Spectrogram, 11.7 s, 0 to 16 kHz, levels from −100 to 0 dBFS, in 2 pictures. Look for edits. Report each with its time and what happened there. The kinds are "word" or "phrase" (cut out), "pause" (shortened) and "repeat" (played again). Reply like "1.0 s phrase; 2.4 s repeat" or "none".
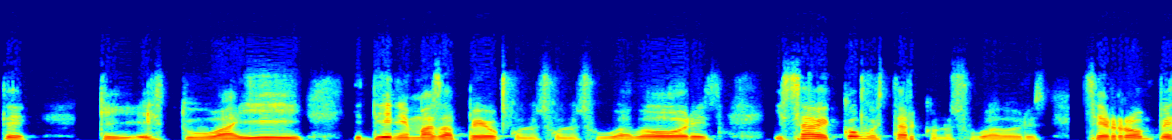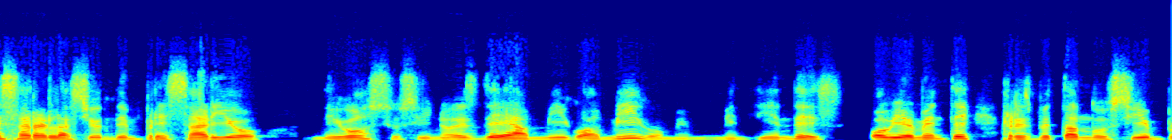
2.8 s repeat; 5.3 s pause

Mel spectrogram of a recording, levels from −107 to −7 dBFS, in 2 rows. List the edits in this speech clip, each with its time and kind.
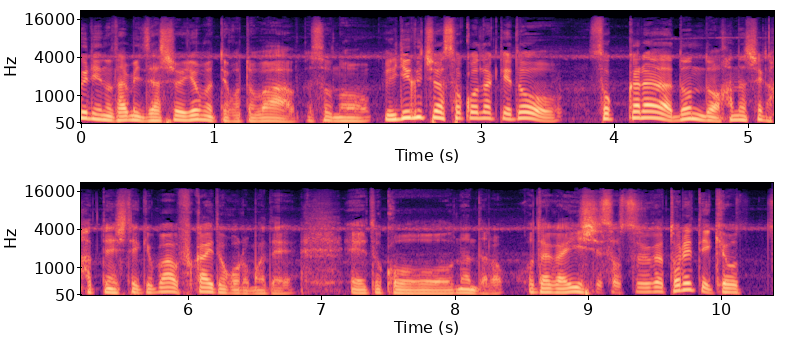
2.2 s pause; 3.7 s pause

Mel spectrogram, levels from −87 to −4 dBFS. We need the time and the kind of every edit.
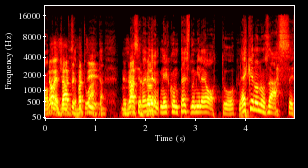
2.3 s word; 2.9 s word; 3.9 s word

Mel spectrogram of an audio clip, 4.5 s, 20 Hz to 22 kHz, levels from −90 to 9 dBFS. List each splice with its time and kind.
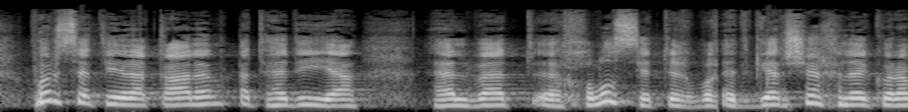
2.1 s word; 3.2 s word; 3.6 s word

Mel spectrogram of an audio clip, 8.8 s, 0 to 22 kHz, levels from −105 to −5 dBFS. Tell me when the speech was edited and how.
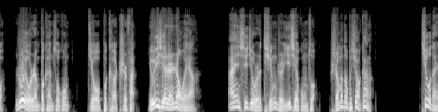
2.8 s pause; 6.5 s pause

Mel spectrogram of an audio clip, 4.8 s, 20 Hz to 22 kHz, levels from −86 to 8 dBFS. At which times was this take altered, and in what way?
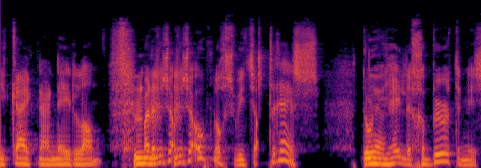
1.7 s repeat; 2.6 s word

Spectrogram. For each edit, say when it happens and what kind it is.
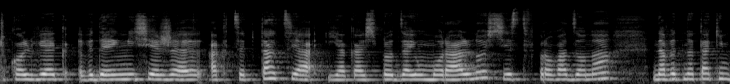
2.1 s word; 3.8 s word

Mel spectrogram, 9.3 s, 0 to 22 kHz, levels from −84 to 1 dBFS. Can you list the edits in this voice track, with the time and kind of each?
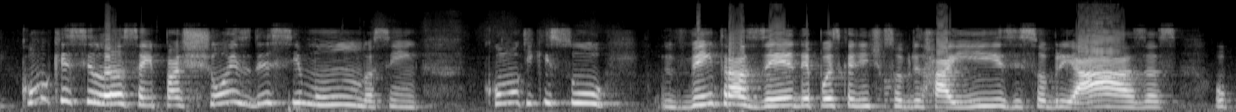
3.9 s word; 6.6 s word

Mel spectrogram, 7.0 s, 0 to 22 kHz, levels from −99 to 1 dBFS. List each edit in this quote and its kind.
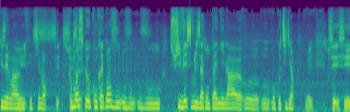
3.8 s word

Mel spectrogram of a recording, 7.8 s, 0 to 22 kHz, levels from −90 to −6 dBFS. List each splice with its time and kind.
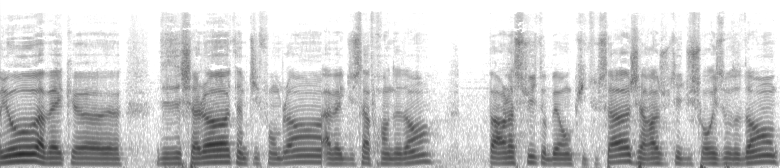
3.2 s word

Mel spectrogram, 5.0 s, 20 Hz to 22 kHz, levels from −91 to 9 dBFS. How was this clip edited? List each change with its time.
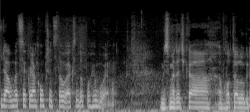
none

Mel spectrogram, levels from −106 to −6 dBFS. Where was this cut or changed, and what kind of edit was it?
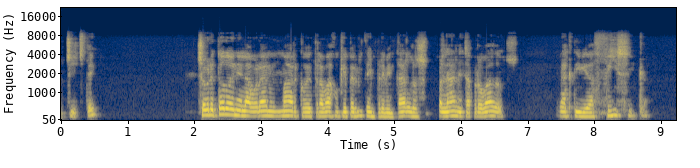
none

